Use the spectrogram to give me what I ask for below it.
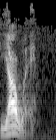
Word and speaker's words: Yahweh: His memorial name, this is my name forever, and this is my memorial name to all generations, is those four letters, YHWH, that we usually pronounce Yahweh.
